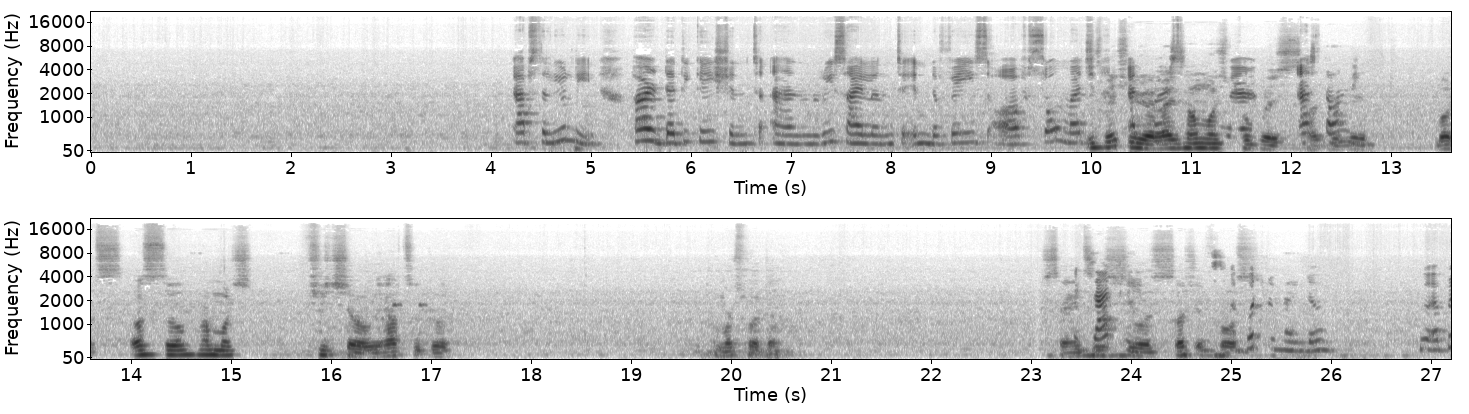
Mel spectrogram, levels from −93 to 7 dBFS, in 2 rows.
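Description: The speech dips six times, at 8.03–8.1 s, 10.43–11.71 s, 12.04–12.66 s, 14.91–14.96 s, 23.58–23.98 s and 24.68–25.55 s, by about 10 dB and by about 15 dB in the second and third stretches. This is likely speech suppressed in double talk, where an echo canceller mistakes the talker for loudspeaker echo and attenuates both. Unlike packet-loss dropouts, the voice is turned down in patches.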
